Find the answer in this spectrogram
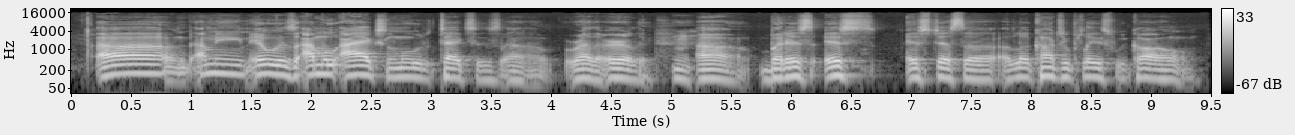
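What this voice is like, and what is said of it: Southern Louisiana accent. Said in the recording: “we gotta address that accent, bro. Where you from? ... From Monroe, Louisiana.”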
